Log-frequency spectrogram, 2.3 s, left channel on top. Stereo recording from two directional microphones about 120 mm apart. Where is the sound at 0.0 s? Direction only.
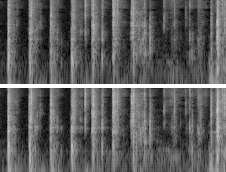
25° right (ahead or behind).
